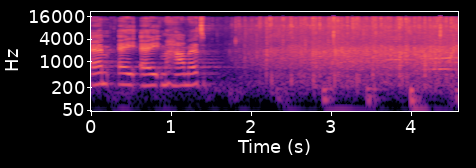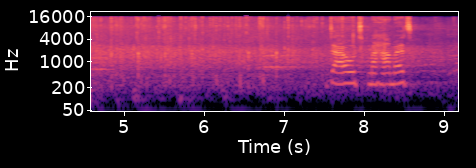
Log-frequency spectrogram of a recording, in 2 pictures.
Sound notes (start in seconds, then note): 1.8 audience applauding; 2.4 audience cheering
